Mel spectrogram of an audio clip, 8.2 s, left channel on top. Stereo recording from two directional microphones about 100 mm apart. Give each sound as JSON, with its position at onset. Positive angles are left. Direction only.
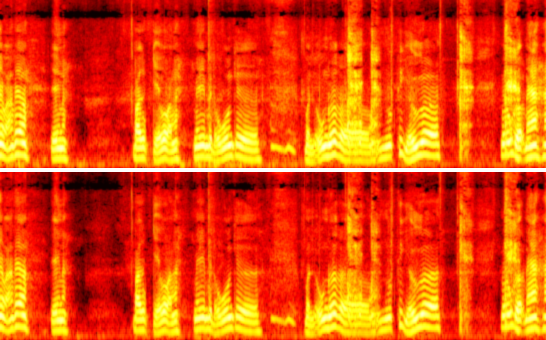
{"t": 0.0, "sound": "speech", "side_deg": -10}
